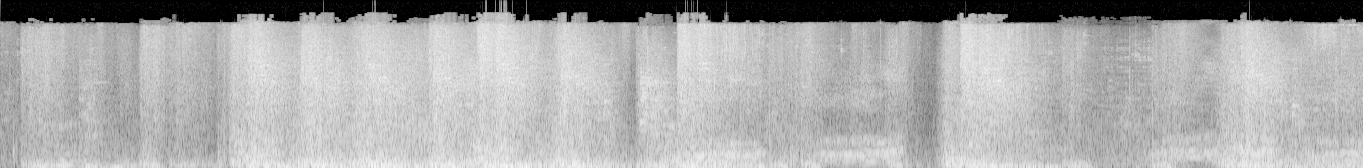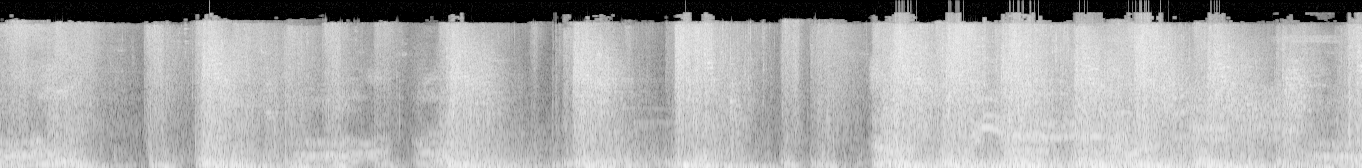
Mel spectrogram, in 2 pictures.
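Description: Metal blades swing and clash with loud ringing strikes.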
